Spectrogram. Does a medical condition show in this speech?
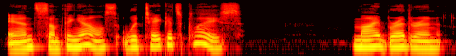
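No.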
